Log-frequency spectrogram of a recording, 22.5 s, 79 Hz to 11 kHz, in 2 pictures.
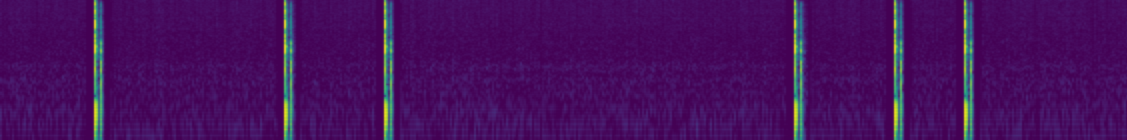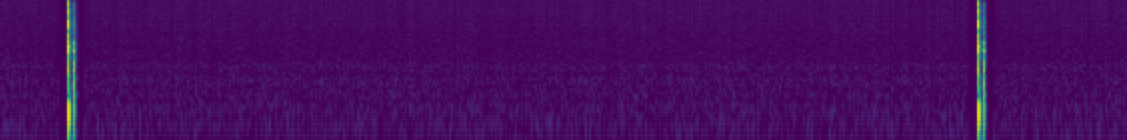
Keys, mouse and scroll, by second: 0.6 alt+scroll down 1, 0.9 space, 2.0 alt+scroll down 1, 2.5 alt+scroll up 1, 3.2 space, 15.9-19.6 typing, 21.2 click, 22.0 click.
